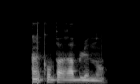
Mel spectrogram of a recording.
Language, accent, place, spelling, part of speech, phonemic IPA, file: French, France, Lyon, incomparablement, adverb, /ɛ̃.kɔ̃.pa.ʁa.blə.mɑ̃/, LL-Q150 (fra)-incomparablement.wav
- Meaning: incomparably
